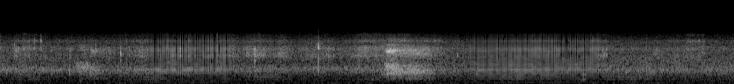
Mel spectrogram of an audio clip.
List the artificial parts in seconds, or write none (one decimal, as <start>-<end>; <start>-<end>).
1.5-2.3; 4.7-6.0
